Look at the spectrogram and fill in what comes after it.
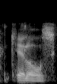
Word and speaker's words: Kittle: Yeah, Kittle's good. If he's healthy. – I heard his name is actually Kit. – Have we been mispronouncing? – It's really Kittle.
